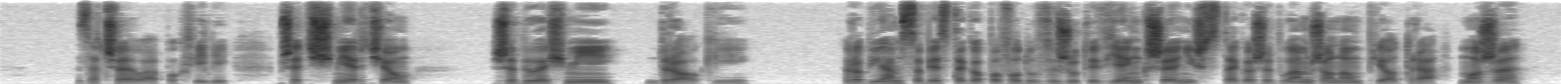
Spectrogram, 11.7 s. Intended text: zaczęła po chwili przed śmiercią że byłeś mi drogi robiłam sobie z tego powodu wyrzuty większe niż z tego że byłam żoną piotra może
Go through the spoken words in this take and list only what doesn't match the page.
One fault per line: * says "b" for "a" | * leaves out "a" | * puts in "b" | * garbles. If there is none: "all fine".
all fine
